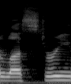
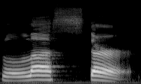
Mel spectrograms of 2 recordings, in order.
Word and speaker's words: Lustre: It's luster. I know luster is spelled l u s t e r.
